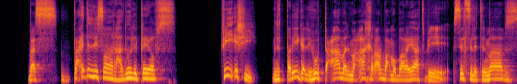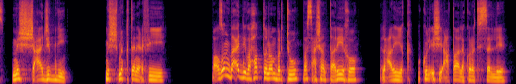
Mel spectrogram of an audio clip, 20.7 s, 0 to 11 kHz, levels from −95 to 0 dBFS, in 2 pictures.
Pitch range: 100-135 Hz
